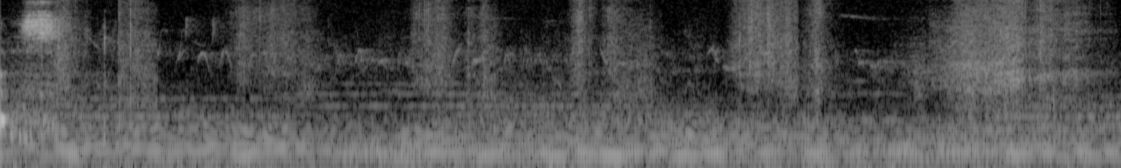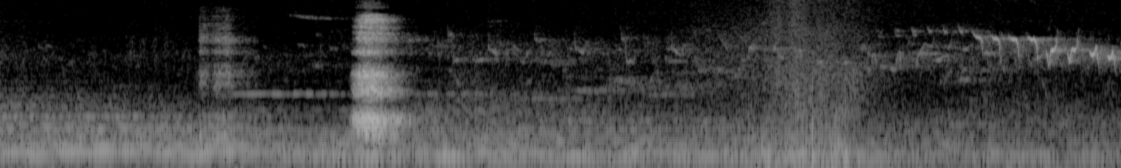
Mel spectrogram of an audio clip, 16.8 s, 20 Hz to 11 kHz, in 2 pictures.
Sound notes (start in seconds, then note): 6.8 head petting/scratching stops; 11.0 sigh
